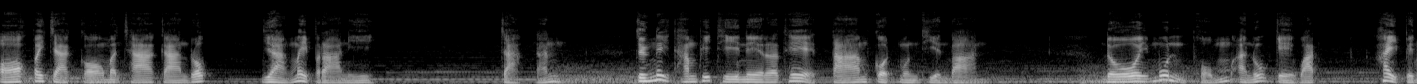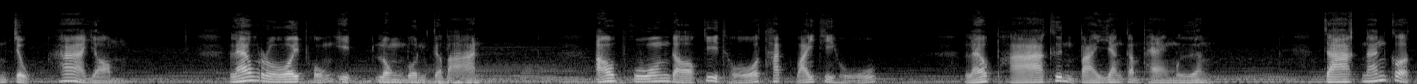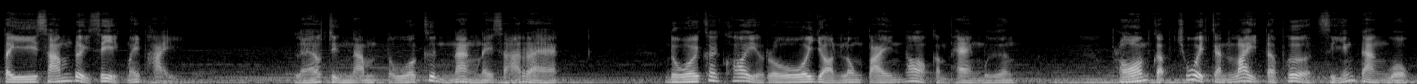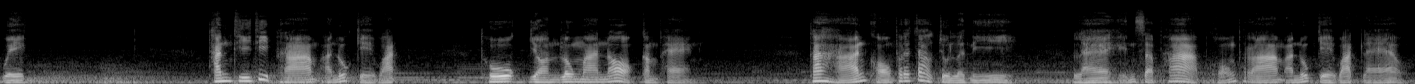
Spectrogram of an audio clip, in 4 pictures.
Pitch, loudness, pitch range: 105 Hz, -22 LUFS, 95-125 Hz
